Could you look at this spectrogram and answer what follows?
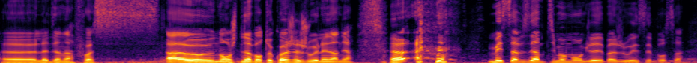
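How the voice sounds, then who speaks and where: A man's voice: fairly low pitch, animated, a little fast. A young man, a musician, talking casually in an interview with many hesitant fillers and restarts. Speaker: trombonist and bandleader. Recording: music faintly behind.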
